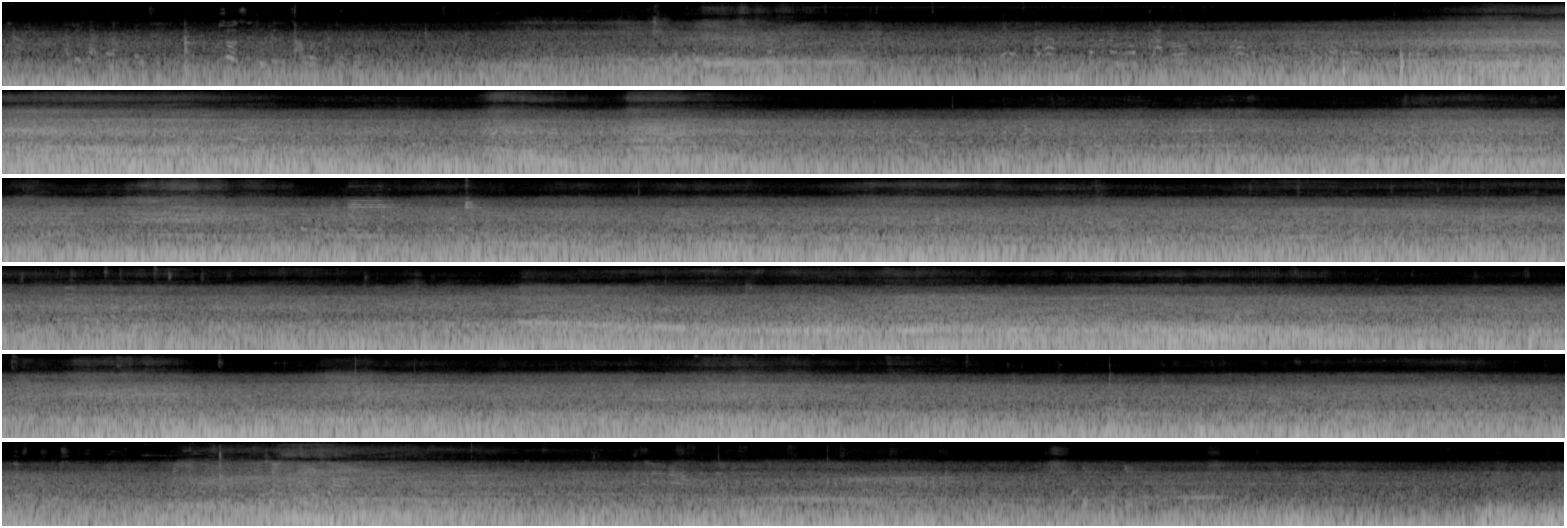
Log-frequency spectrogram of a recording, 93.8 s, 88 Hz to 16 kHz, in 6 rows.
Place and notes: Walking in the small streets, Traffic Sound, Binaural recordings, Zoom H4n+ Soundman OKM II
Taipei City, Taiwan, 21 January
